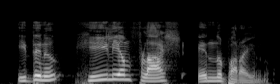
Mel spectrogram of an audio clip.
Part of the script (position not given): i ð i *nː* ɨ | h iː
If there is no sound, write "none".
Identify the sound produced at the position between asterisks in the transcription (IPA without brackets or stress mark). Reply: n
